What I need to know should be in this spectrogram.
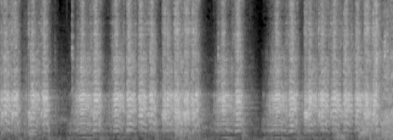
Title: Citreon dyane with Gs Engine still won't start!!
